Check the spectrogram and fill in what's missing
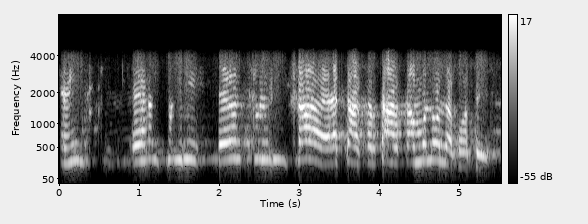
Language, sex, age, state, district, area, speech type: Maithili, female, 60+, Bihar, Darbhanga, urban, conversation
